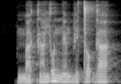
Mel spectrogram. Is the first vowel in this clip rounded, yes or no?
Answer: no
